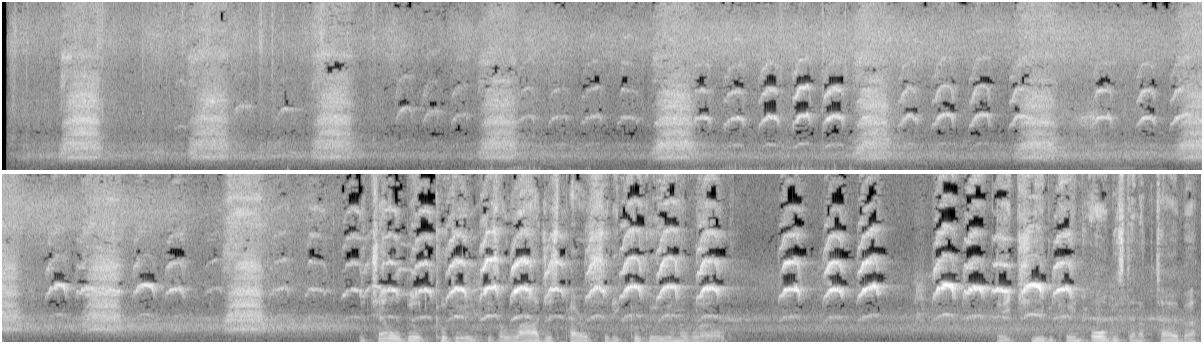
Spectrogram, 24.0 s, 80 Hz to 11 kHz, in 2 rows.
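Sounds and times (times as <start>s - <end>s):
cuckoo screaming calls: 1.7s - 23.9s
small bird chirping rapidly: 19.8s - 22.9s.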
